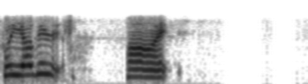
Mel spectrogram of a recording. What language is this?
Dogri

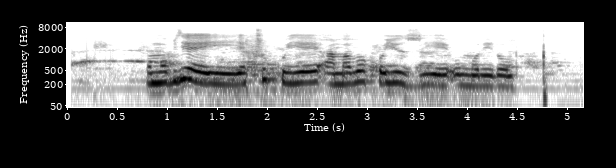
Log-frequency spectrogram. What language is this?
Kinyarwanda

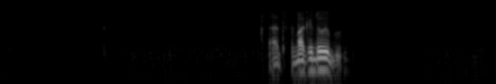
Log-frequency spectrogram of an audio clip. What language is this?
Dogri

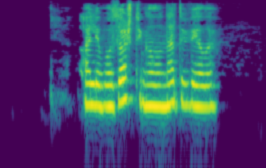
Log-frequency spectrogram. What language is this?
Mari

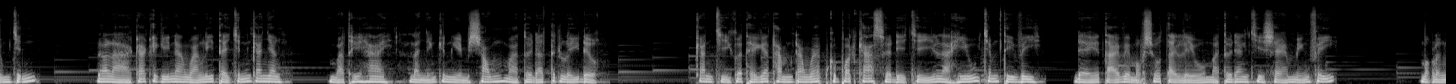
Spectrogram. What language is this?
Vietnamese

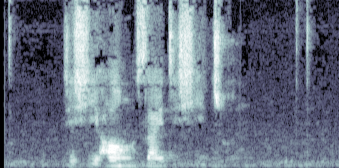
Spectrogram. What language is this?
Min Nan Chinese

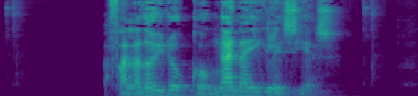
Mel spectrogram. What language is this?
Galician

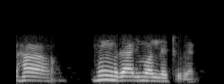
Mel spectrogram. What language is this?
Urdu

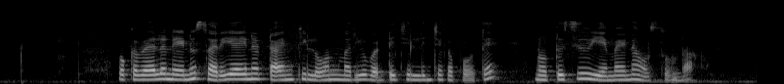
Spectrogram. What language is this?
Telugu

